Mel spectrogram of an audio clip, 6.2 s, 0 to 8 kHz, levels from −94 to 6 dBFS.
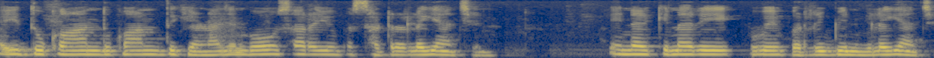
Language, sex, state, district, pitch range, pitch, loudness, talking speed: Garhwali, female, Uttarakhand, Tehri Garhwal, 185-205 Hz, 200 Hz, -15 LUFS, 185 wpm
